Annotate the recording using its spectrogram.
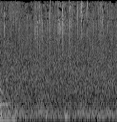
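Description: Steady rain, with a low rumble of thunder dying away in the first moments.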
